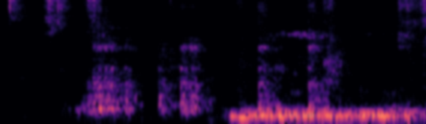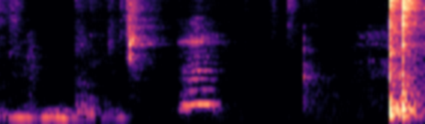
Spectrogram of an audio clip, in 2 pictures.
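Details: Dog snoring: low, rumbling snore with snuffling breath sounds and a few soft whimper-like noises in a quiet room.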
